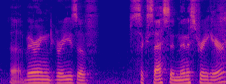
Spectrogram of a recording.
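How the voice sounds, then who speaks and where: Speaking at a moderate pace, a man uses a medium-pitched voice. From California (Tehachapi). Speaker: pastor. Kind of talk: interview.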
